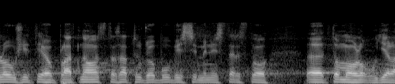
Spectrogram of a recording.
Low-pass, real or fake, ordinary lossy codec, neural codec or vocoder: 7.2 kHz; real; Opus, 64 kbps; none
